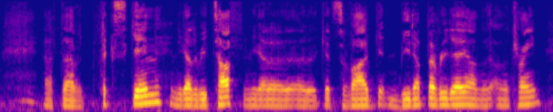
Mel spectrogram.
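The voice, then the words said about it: New York accent. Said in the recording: “I've been a New Yorker, as you can tell from the accent”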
